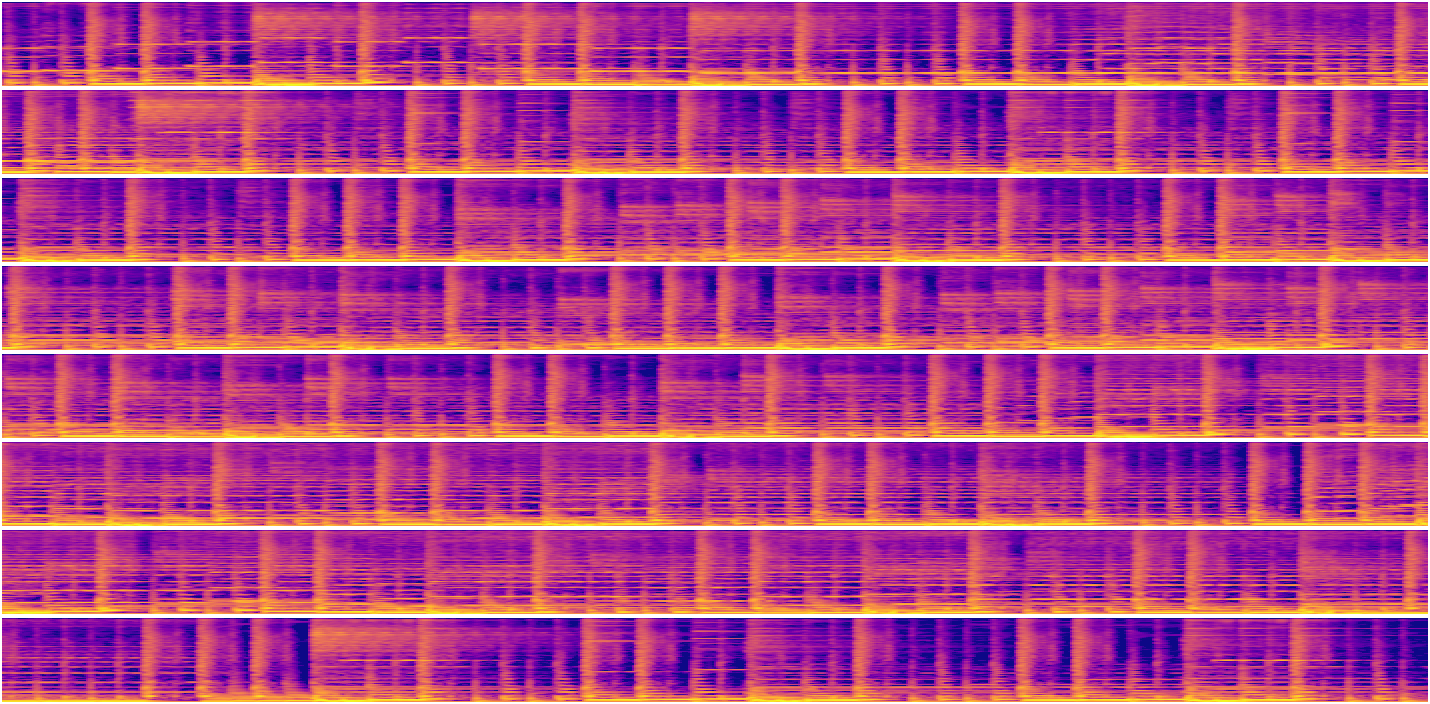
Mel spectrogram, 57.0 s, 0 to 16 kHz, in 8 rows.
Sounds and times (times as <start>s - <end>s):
Music: 0.0s - 57.0s.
